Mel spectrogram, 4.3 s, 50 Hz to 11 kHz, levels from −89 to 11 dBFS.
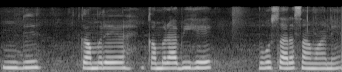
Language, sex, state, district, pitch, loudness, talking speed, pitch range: Hindi, female, Haryana, Charkhi Dadri, 245 Hz, -15 LUFS, 110 wpm, 240-255 Hz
